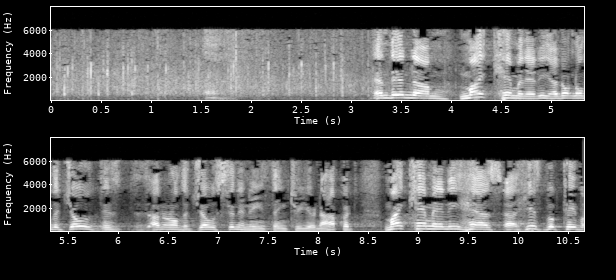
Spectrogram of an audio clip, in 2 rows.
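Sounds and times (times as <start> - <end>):
audience applause: 0.0 - 3.8
speech: 3.2 - 10.6.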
